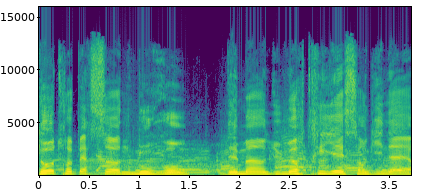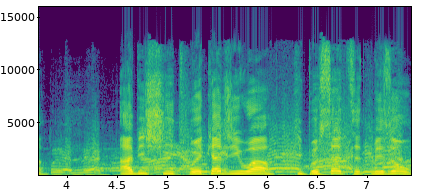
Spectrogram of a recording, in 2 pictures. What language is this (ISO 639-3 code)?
fra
